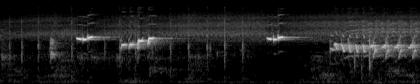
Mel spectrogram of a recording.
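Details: Sooty-headed bulbul in breeding condition, used to prompt other birds to sing: short bright whistled phrases in quick bursts, then a fast run of chattering notes, against a faint high hiss.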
